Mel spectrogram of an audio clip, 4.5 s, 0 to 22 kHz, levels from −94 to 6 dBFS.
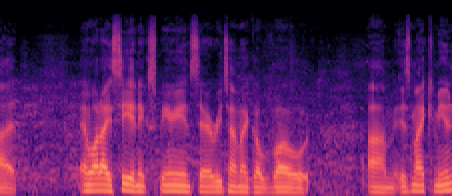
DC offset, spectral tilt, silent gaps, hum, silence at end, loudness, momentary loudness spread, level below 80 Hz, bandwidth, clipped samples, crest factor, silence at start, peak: under 0.1%; -6.5 dB/octave; none; none; 0 s; -22 LUFS; 9 LU; -56 dBFS; 14 kHz; under 0.1%; 16 dB; 0 s; -6 dBFS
